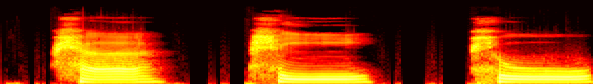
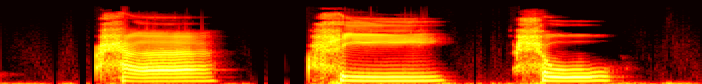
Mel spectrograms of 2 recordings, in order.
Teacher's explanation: Ketika kita melafalkan H kecil, dia akan menyempit. Dia akan menyempit ke dinding tenggorokan.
